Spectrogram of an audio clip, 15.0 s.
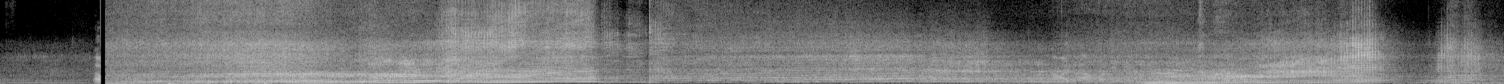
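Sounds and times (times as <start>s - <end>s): car engine accelerating: 1.0s - 15.0s.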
